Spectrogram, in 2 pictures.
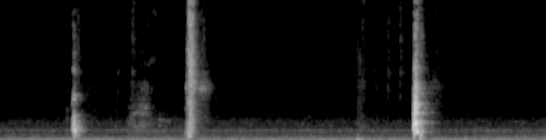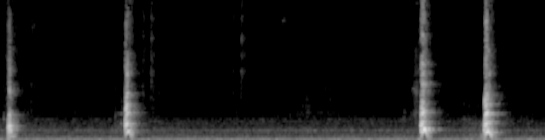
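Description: A pug snorts and snores in its sleep.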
